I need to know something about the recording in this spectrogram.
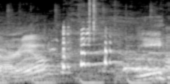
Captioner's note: laughing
